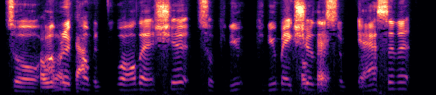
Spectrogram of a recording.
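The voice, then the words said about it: Put-on Black American accent. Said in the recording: “So that's my black guy accent.”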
